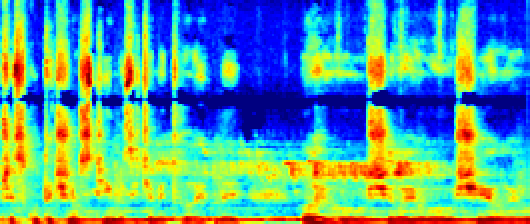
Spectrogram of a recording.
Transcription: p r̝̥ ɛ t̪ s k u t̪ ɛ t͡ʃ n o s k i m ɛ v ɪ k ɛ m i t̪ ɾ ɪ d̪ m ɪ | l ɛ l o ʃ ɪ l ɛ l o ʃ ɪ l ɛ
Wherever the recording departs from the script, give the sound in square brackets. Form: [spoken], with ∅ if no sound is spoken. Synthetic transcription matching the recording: p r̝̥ ɛ t̪ s k u t̪ ɛ t͡ʃ n o s [c] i m ɛ [z] ɪ [c] ɛ m [ɪ] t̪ [l] ɪ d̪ m ɪ | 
